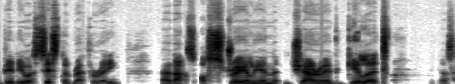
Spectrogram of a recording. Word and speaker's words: Gillett: That's Australian Jared Gillett. That's how you pronounce it.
